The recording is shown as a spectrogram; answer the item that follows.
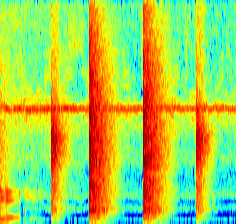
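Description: Electronic percussion from a littleBits Synth Kit circuit: four sharp, hissy noise hits about two a second, each dying away quickly, triggered from the modules on the table.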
